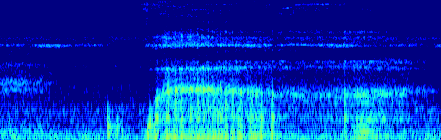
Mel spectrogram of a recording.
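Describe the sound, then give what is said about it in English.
A person yawns: a brief breathy intake swelling into a drawn-out, voiced groan that fades over about a second, with no other talking. “I'm not even going to take that yawn out.”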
